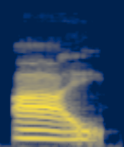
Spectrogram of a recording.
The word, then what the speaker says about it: eye: Entonces, ojo, hay obviamente ojos, eyes, eyes, se escribe e y -E, pero tiene una pronunciación bastante particular, lo siento, se pronuncia ay, como si lo estuvieran pellizcando a uno, ay, ay, ay, ay.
